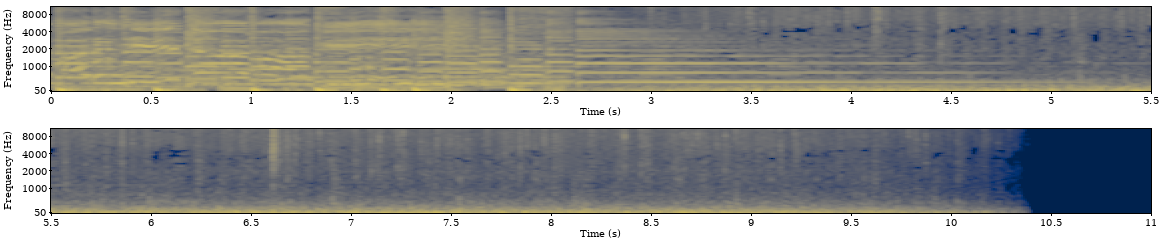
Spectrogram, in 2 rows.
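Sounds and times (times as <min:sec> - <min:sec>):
loud deep rumble: 0:00.2 - 0:10.4.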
